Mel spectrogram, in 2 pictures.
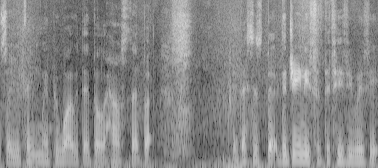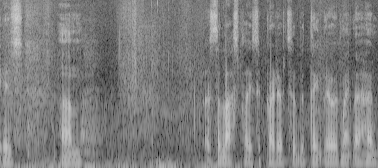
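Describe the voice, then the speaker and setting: A man speaks quietly with fairly even intonation. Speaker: field guide in a comedy mockumentary. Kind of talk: mock documentary field presenting. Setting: outdoors in woodland. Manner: hushed, quiet voice; hesitant, with fillers and repeats.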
